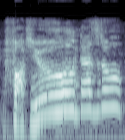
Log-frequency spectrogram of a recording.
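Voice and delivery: high, drawn-out mock-angry cry; pissed off. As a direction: pitch climbing through a stretched-out curse. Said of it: "Like, he's very pissed".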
